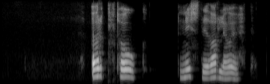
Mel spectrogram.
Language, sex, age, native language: Icelandic, female, 8, Icelandic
